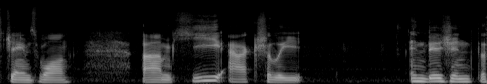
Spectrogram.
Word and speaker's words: James Wong: James Wong, not James Morgan. It's James Wong.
